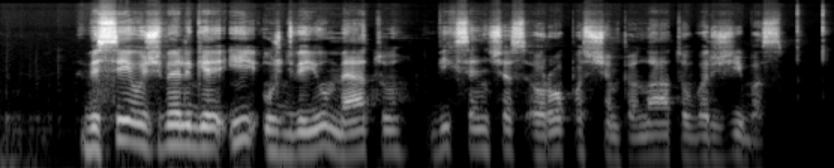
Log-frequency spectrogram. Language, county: Lithuanian, Vilnius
